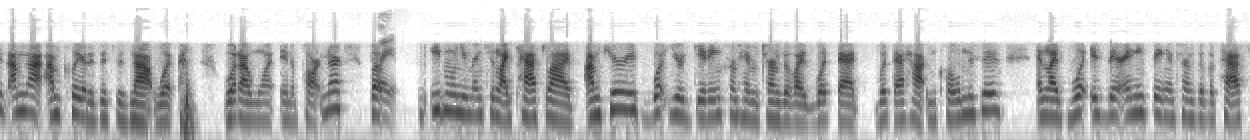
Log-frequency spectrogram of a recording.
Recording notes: we're celebrating with a call-in show today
